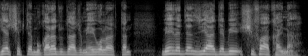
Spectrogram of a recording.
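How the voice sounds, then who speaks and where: Speaking fairly quickly in a plain, everyday voice, a man with a fairly high pitch and ordinary pitch variation is heard in a very clean, silent recording with a dry, close sound and no echo. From Central Anatolia, Ankara countryside. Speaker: village headman. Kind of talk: interview.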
